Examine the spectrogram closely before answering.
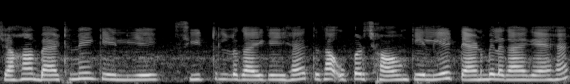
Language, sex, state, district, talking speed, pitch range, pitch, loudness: Hindi, female, Rajasthan, Bikaner, 190 wpm, 215-240 Hz, 225 Hz, -15 LUFS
